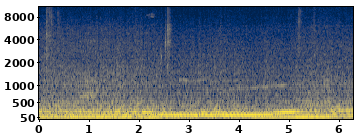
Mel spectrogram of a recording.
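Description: Renault Clio 2 RS MiniCup's 2-litre four-cylinder engine heard from inside the stripped race cabin, running steadily under load with the revs rising for a couple of seconds midway and changing again near the end, over a steady wash of tyre noise. A few faint ticks come about two and a half seconds apart.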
